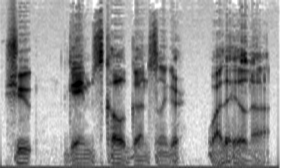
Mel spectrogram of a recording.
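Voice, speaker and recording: Gameplay commentator, male, cavernously deep and gritty, muttering to himself, slow delivery. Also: steady tone, pushed and bright, in a whisper. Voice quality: gravelly, very deep. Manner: mutters to himself while playing, sometimes reads aloud. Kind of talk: casual let's play commentary. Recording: game music behind. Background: game music.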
